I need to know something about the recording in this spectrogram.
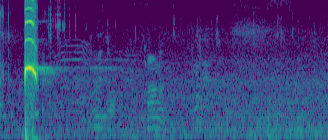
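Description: A single short, high blast on a coach's pea whistle about a third of a second in, the signal for the players to move into new zones.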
